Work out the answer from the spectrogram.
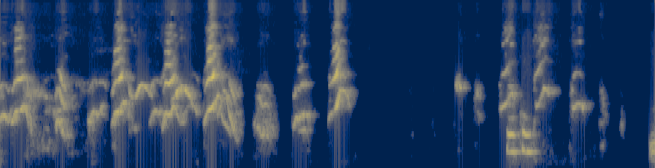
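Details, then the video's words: Blenheim Cavalier King Charles Spaniel puppies, Remy's first litter of six, in the Red Barn Cavaliers puppy pen: a burst of high, wavering yips and whimpery barks for over three seconds, a pause, then scattered short yelps. "Cavalier Puppies Bark, Howl"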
